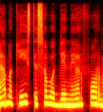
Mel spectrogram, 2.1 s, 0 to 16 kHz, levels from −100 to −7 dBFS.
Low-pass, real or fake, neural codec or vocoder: 14.4 kHz; fake; codec, 32 kHz, 1.9 kbps, SNAC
